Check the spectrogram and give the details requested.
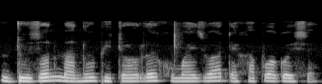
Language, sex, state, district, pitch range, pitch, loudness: Assamese, male, Assam, Sonitpur, 150-160 Hz, 150 Hz, -16 LUFS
